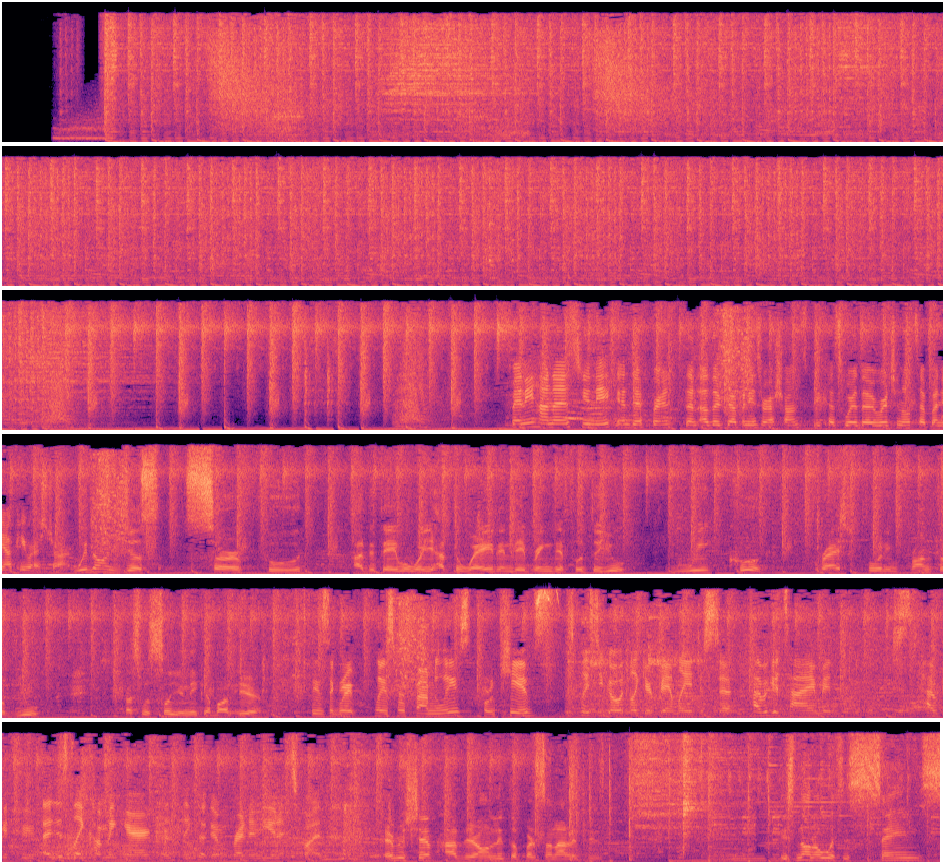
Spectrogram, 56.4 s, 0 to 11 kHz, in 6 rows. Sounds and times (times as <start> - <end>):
Music: 0.5 - 56.4
Inside, public space: 3.6 - 20.6, 23.9 - 56.4.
